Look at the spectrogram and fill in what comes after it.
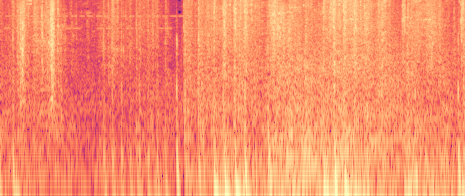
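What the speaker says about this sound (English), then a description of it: "I'm shooting people legally." Rapid gunfire from the video game Cyberpunk, a dense burst of overlapping shots and automatic fire crackling continuously at moderate loudness.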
